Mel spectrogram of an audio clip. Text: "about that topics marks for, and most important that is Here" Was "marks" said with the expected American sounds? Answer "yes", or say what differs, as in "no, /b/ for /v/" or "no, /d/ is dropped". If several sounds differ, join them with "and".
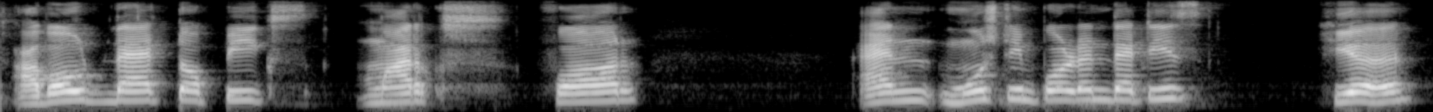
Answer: yes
